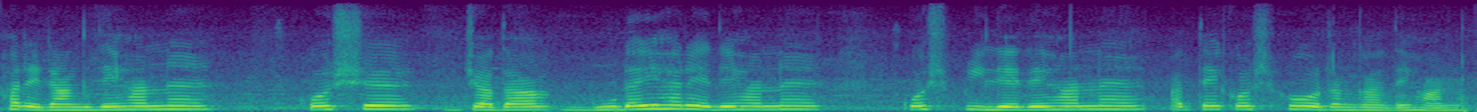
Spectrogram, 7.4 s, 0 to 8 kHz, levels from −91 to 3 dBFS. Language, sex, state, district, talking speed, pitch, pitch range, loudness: Punjabi, male, Punjab, Kapurthala, 160 wpm, 225 Hz, 205-230 Hz, -15 LUFS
